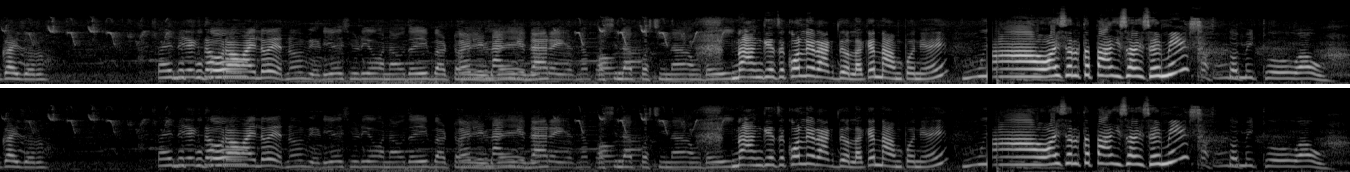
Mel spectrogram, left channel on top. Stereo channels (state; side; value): quieter; right; 6.6 dB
